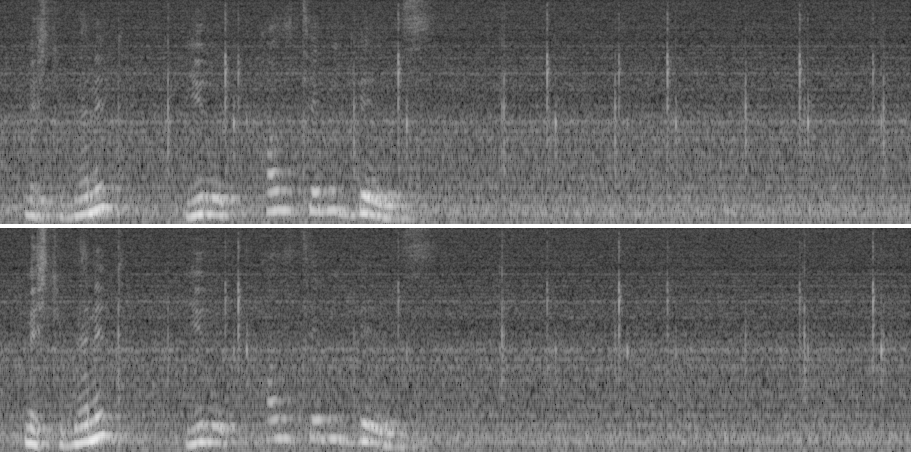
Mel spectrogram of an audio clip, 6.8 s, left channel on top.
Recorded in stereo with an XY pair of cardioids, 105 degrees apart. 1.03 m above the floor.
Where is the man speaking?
55° right, 0.7 m; by 3.2 s 45° left, 1.5 m.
